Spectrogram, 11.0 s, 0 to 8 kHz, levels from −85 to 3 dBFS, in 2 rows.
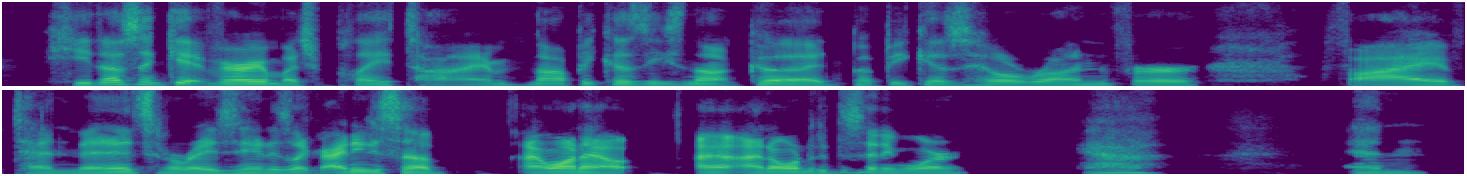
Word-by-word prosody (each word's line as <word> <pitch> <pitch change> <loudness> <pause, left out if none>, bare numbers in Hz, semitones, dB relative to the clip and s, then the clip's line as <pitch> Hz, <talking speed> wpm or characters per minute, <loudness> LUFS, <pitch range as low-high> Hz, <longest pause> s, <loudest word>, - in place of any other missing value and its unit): He 160 - -5
doesn't 190 -1 +2
get 175 - +2
very 155 0 +6
much 125 -4 -4
playtime, 145 +1 -5
not 155 0 -1
because 165 -1 -4
he's 150 -1 -7
not 145 -1 -1
good, 115 -6 0
but 115 -1 -9
because 125 0 -5
he'll 120 -2 -2
run 115 +4 -4
for 115 -4 -2 0.5
5, 115 +3 0
10 120 -1 -5
minutes 140 +6 +2
and 125 - -10
he'll 120 - -3
raise 120 0 +1
his 125 - -5
hand. 120 -1 -2
He's 115 - -4
like, 120 - 0
"I - - +8
need 150 - +3
a - - -1
sub. 135 -4 +4 0.3
I 130 - +6
want 150 0 +7
out. 125 - +5 0.2
I - - +6
I - - +5
don't 140 - +4
wanna 145 0 +1
do 140 - -7
this - - -5
anymore." 120 -1 -1 0.5
Yeah, - - -5 0.8
and 140 0 -9
135 Hz, 230 wpm, -25 LUFS, 120-150 Hz, 0.8 s, I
